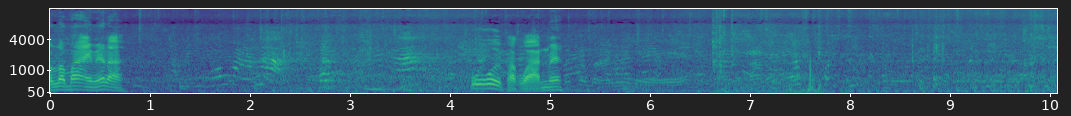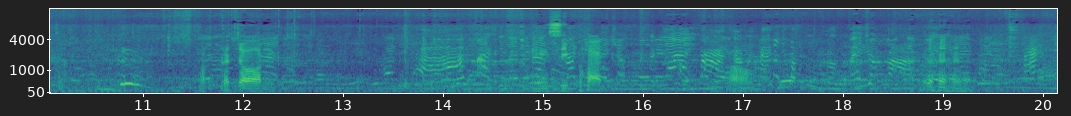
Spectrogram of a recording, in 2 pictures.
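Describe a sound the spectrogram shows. Adult men and women talk casually close by.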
